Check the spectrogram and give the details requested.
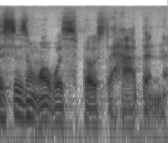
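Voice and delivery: plain

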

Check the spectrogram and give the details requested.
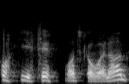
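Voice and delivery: play-acted startled call, alarm kept mild. Retelling waking a driver who fell asleep at the wheel: imitating his own shout. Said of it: "I'm shouting".

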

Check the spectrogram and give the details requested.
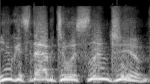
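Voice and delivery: hoarse, rough character voice. Telling a made-up story, voicing the Macho Man: Macho Man impression. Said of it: "My voice came back".

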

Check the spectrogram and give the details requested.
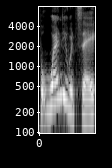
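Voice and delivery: ordinary delivery

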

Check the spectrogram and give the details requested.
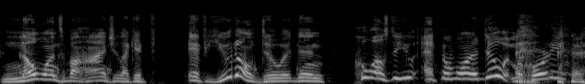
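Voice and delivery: play-acted, swooping, sarcastic jab. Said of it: "Bill would hit you with this sarcasm".

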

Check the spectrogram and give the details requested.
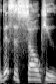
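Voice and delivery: ordinary talk

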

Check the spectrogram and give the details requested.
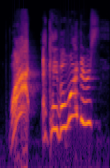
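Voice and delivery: high-pitched put-on cartoon voice. Quoting Aladdin for the others: Iago voice. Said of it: "I just like to do Iago".

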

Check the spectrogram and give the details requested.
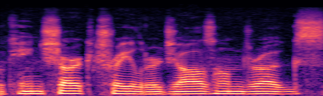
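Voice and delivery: very quiet, low, deflated, beaten murmur. Talking with others about an upcoming film release, sounding defeated. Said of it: "you sounded so defeated just now".

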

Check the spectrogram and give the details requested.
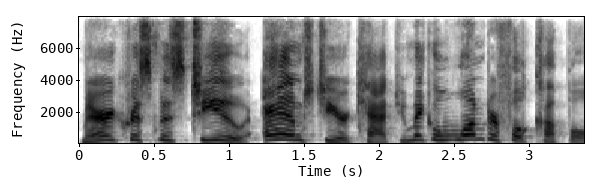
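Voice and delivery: put-on very high, happy, excited drunk gushing. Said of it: "he was so happy and excited".

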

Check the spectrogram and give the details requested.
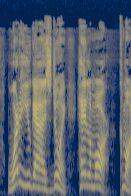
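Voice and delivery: mock yelling. Imagining how a man would yell at the screen, imitating someone yelling. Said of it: "He's going to be yelling at the screen".

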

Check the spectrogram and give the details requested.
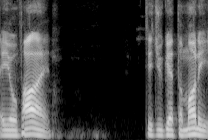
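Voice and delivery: deep, loud voice with odd, unneeded pauses. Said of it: "It's deep, and then he does these weird, unnecessary pauses".

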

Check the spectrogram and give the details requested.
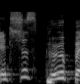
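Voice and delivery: terrible, bad, fake put-on British accent. Quoting a show character's one-liner while discussing its seasons: terrible British accent. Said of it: "A terrible British accent".

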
